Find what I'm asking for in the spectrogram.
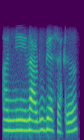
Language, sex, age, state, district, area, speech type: Goan Konkani, female, 18-30, Goa, Canacona, rural, conversation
